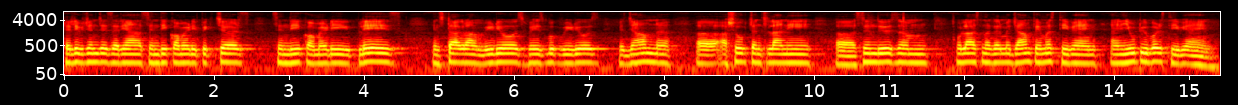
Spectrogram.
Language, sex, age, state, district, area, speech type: Sindhi, male, 45-60, Maharashtra, Mumbai Suburban, urban, spontaneous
